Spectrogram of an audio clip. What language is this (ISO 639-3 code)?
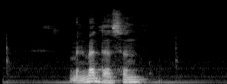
kab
